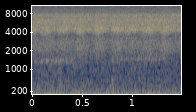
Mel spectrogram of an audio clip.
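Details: Very loud cicadas at a campsite in Narbonne-Plage, France, in hot summer weather, give a steady high-pitched buzzing drone with no breaks.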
